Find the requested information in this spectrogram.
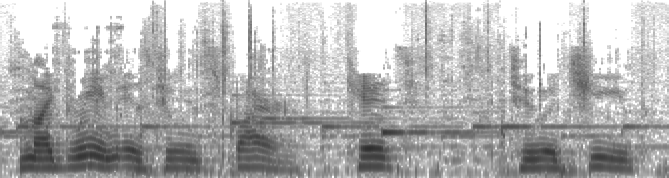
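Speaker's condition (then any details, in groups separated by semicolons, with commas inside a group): Cerebral palsy; uses wheelchair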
